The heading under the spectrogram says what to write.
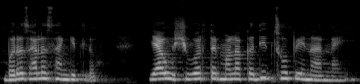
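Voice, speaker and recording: A woman voicing a sharp-tongued, steady young wife in a storybook tale, speaking curtly and scolding. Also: a little high, normal speed, close to an everyday voice. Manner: curt, scolding. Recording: dull lo-fi recording.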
